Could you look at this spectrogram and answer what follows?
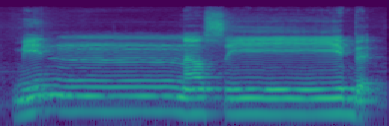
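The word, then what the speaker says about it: مِن نَّصِيبٍ: Jadi langsung min nasib dimasukkan, dan cara membacanya dimasukkan dan juga ditahan dengan gunnah 2 harokat, min nasib.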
